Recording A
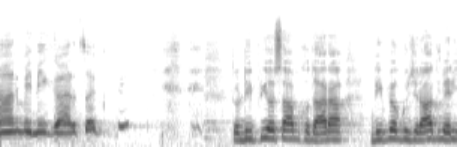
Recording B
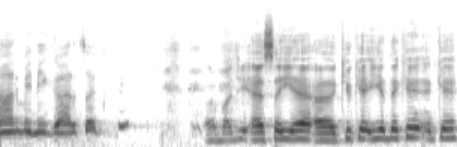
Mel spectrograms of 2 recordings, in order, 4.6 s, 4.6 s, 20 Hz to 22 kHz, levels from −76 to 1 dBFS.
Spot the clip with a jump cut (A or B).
A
